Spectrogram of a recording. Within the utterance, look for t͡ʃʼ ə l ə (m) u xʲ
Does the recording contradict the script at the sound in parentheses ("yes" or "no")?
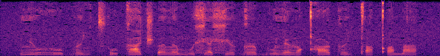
no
